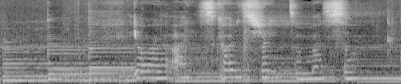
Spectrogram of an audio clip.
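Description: Solo acoustic guitar playing an instrumental passage of a song, strummed chords ringing and changing every half second or so.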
